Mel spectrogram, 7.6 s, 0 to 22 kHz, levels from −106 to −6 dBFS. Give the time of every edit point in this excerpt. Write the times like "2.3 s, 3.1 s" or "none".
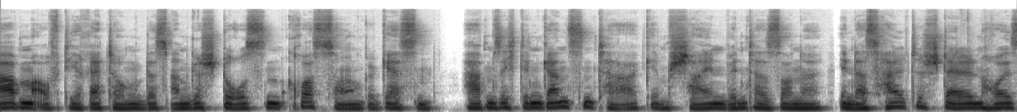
1.3 s, 2.1 s, 3.4 s, 5.4 s, 6.2 s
